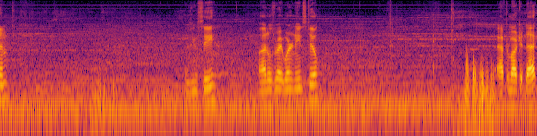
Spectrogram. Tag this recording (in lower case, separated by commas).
speech, music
